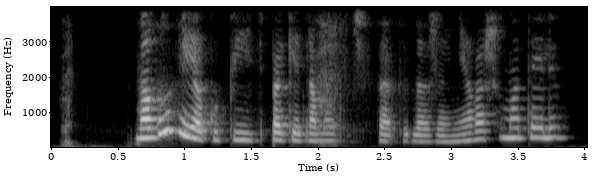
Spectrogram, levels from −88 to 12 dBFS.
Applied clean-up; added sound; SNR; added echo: neural mask model DeepFilterNet 3.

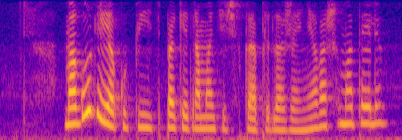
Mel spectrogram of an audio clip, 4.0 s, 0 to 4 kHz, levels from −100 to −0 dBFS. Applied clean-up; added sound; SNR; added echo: none; none; none; none.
